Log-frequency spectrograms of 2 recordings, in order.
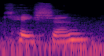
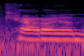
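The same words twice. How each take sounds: First: It sounds like the end of 'vacation'. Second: It is said as 'cat' plus 'ion'. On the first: The speaker calls it wrong. "not cation, which I guess you know could be short for vacation" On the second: The speaker calls it right. "it's cation"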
